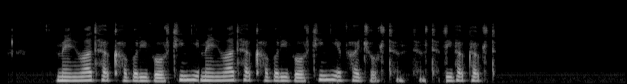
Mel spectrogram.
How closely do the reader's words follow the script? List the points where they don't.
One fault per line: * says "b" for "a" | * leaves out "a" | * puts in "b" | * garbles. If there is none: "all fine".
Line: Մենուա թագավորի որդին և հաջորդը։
* puts in "մենուա թագավորի որդին"
* garbles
